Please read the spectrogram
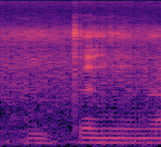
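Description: A man humming a low note through closed lips behind his hand: a short hum, then a long, steady held hum from about a second in.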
